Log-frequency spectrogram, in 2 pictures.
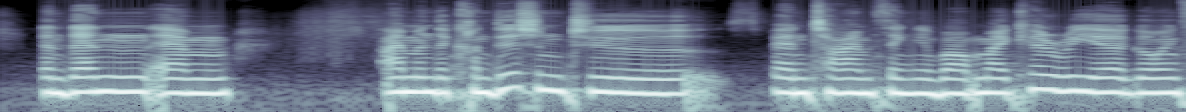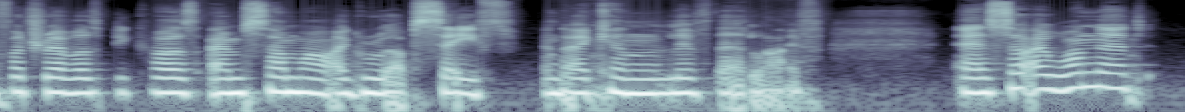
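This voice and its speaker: A woman speaks at a medium pitch with a dark, mellow tone and a German accent, at a moderate pace in a monotone, flat intonation, on a very clean recording with a silent background. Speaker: podcast host, journalist. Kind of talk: interview. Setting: in-person interview.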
